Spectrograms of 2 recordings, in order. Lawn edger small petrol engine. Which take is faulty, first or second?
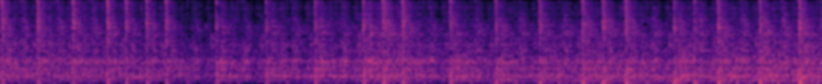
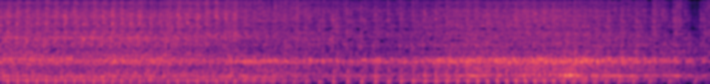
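first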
